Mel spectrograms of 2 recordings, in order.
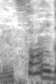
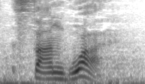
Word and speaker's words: Nsanga: Insanga is the most popular term because Europeans mispronounce that word as Sangwar. And they believe that their mispronunciation and misunderstanding of that term still validates the use of the term. No, the hell it doesn't. It's Insanga. That's like, that would be like mispronouncing Gong Fu as Slung Chu, and having mispronounced it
